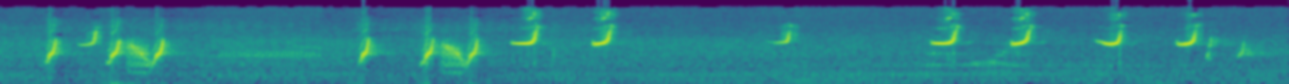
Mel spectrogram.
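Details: Common quail calls, presented as a night-time sound for hunting: sharp, hooked whistled notes repeated about every quarter second, with separate lower downslurred chirps early on and near the end.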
